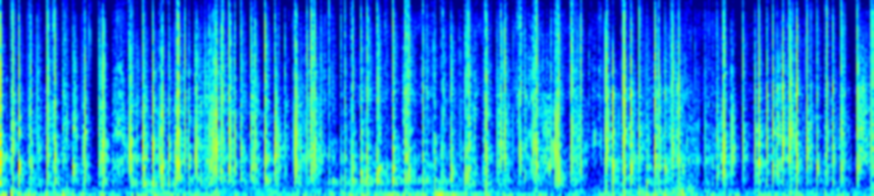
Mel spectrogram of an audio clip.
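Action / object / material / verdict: tap / thin plastic food-container lid / plastic / none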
